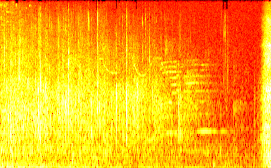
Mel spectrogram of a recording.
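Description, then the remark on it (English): An audience at an event claps steadily, a dense wash of applause that gradually thins and fades, before a sudden louder burst of sound at the very end. “Big applause for Simon Beard again, guys.”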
